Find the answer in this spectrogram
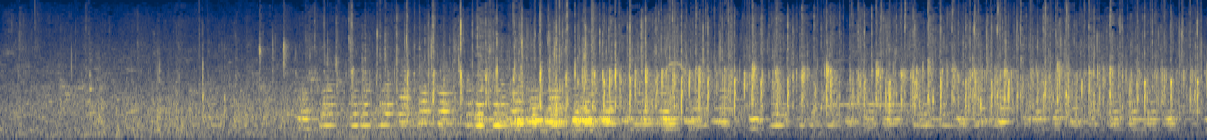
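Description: A baroque ensemble starts playing about three seconds in, several sustained melodic parts together, over the talk of an outdoor crowd.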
